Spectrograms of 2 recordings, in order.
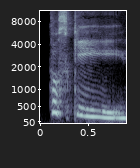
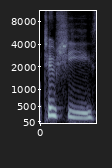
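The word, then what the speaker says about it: Toschi: And um, a police officer called David, how do you say his surname? Tosski. Tosski. I was saying Toshi, so I was saying that wrong.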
